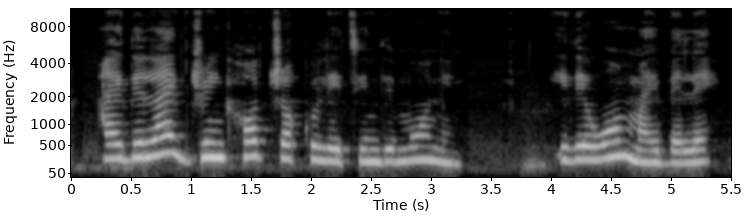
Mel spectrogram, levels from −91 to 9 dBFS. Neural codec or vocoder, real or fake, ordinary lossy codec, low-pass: none; real; none; none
